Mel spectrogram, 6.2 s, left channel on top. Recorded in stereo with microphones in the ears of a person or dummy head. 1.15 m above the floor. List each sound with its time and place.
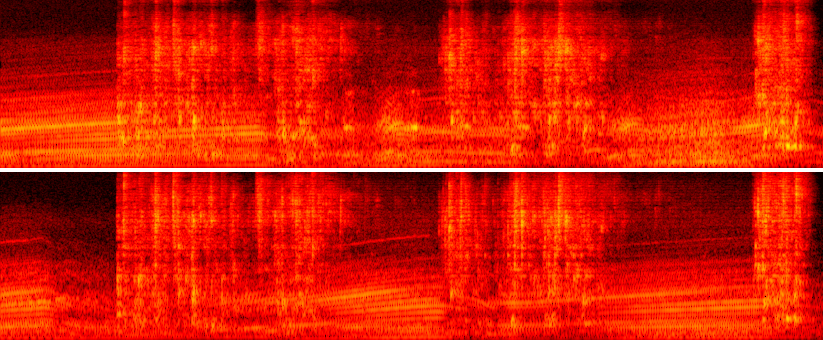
0.9 s a splash: 30° right (ahead or behind), 1.1 m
